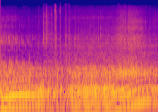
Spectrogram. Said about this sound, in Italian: C'è un bel podcast in cui c'è il sommelier dei motori mm-hmm. che in ogni puntata ti fa, ti fa ascoltare il suono della Maserati.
